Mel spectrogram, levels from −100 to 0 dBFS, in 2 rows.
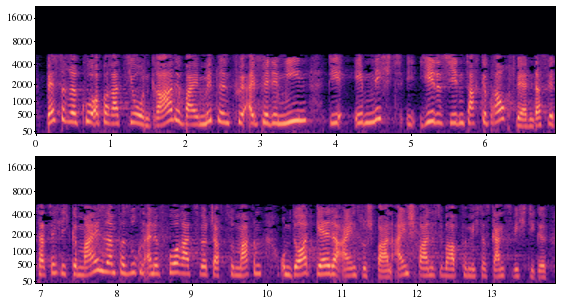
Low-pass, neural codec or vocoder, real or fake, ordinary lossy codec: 5.4 kHz; none; real; none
